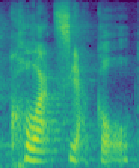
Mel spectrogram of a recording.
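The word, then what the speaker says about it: Kholat Syakhl: I think you really missed it by not calling it Holatchal Mountain, the book. I'm sorry, it's Holatchal. Okay. I was missing a syllable.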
